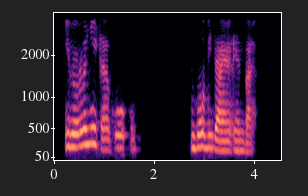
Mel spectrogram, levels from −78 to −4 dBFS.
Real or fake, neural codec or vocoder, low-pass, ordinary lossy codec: fake; codec, 16 kHz, 1 kbps, FreqCodec, larger model; 3.6 kHz; none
